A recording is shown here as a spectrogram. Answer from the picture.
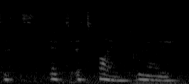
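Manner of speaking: hushed, hesitant comfort; soft reassurance. Acted. Reassuring the companion who saw the attack, softly. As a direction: play it down in a near whisper.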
